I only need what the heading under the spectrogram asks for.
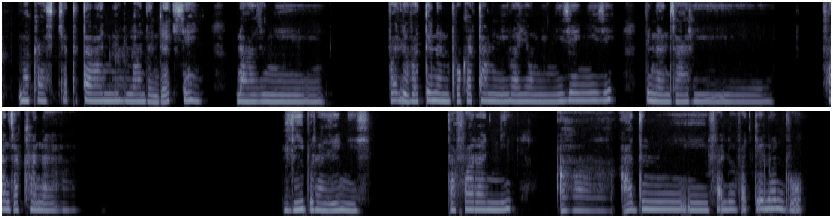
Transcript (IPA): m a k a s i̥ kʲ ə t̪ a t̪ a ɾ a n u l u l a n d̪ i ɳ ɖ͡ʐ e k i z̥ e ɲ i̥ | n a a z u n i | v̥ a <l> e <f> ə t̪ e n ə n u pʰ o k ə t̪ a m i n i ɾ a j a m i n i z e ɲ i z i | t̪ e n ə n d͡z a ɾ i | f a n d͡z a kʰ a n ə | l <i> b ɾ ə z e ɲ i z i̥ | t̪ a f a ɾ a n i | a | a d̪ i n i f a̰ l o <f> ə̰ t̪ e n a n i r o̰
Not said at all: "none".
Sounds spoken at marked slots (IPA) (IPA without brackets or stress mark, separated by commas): l, v, i, v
